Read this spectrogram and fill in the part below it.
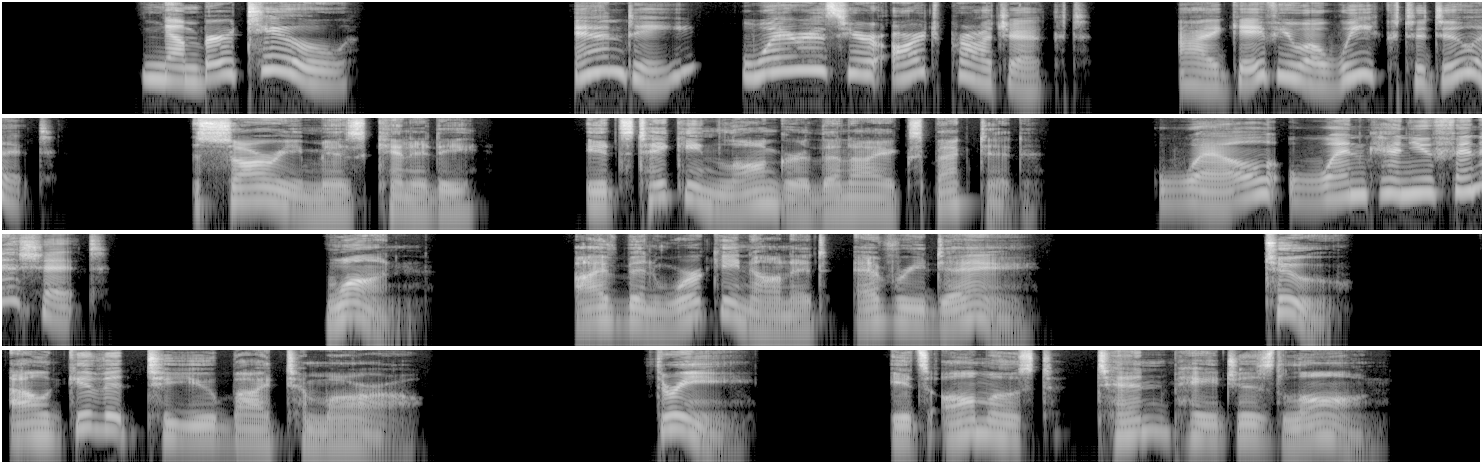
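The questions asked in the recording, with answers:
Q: Well, when can you finish it?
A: 2: I'll give it to you by tomorrow.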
